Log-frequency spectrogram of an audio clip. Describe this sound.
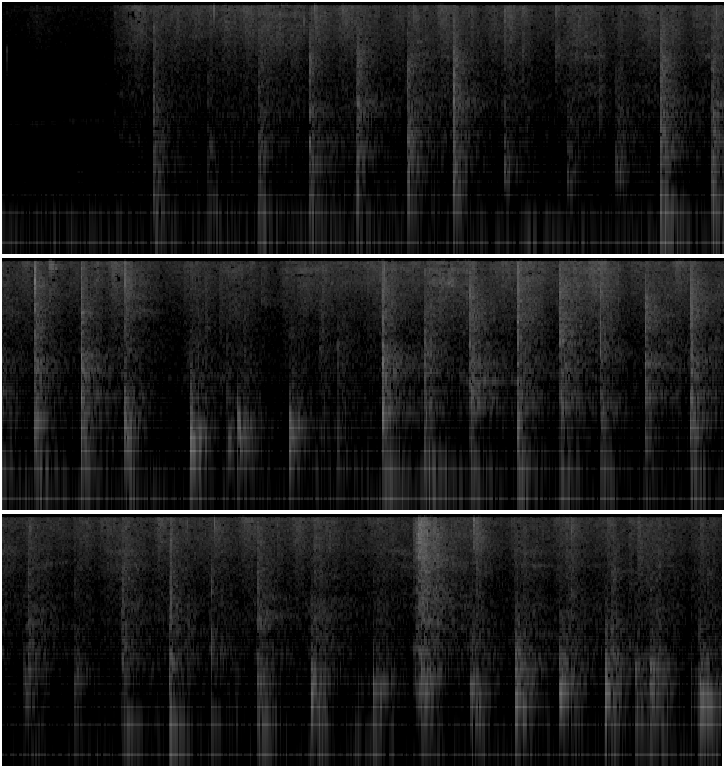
Jumping Reverb
I think this was my son jumping on a wooden stage in a large hall.
Field-Recording, Inside, Jumping, Reverb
